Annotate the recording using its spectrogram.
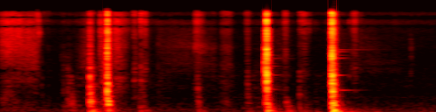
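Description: Centre-console armrest lid of a car being worked by hand: a pair of latch clicks about a second in, then two sharper knocks near the end as the lid is shut.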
